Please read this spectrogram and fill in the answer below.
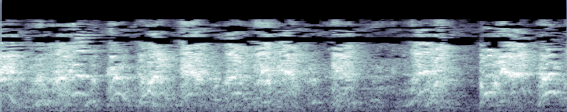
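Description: An animal calling over and over in short calls, about three a second.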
